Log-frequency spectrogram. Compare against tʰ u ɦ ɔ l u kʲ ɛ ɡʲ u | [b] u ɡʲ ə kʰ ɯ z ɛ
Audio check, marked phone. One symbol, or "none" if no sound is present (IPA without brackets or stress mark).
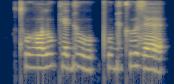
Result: pʰ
